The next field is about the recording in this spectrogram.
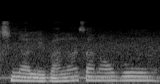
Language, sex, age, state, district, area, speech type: Bodo, female, 60+, Assam, Kokrajhar, urban, spontaneous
